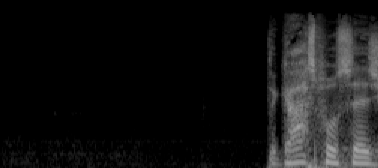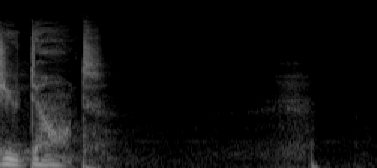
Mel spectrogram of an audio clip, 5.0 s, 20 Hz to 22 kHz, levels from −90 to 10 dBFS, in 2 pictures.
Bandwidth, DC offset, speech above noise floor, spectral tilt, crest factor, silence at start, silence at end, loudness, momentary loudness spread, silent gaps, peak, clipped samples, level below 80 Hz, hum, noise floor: 15.5 kHz; under 0.1%; 50 dB; -3 dB/octave; 24 dB; 1.8 s; 0.4 s; -31 LUFS; 18 LU; none; -14 dBFS; under 0.1%; -56 dBFS; none; -82 dBFS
